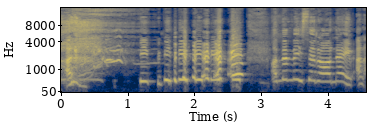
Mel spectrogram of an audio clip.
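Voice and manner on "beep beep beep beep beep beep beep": high, loud laughing beep beep over the swear; laughing mock bleeps. Telling the win story, she laughs and bleeps herself out. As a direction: bleep yourself out, giggling.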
